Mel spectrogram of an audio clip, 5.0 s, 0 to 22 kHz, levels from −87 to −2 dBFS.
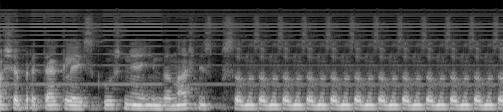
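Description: It's a speech clip with a USB whine running the whole way through: a fixed-pitch whine built on 1 kHz, loudest at its 8 kHz multiple, sitting roughly 20 dB under the speech. That's the USB bus's 1 ms frame and 125 microsecond microframe current draw leaking in through power or ground. Then at 2.58 s, right after "pretekle izkušnje in današnje", it drops into a broken-record loop. A 0.24 s fragment repeats back to back ten times until the end at 5 s, and whatever should have followed is gone. The likely cause is a stalled player, encoder or stream that kept resending its last buffered chunk.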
